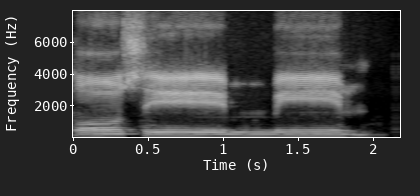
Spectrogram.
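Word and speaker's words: طسم: Tadi harusnya dibaca tosimim.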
